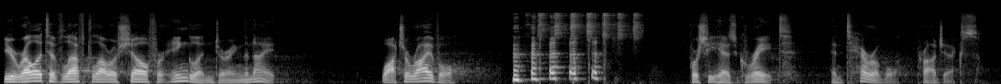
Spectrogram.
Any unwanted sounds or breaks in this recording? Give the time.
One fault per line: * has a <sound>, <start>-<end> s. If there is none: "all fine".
* has a laugh, 5.1-6.5 s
